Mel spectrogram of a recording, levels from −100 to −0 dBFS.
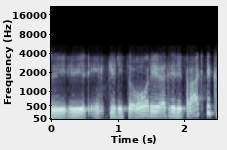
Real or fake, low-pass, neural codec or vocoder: fake; 5.4 kHz; codec, 24 kHz, 0.9 kbps, WavTokenizer, medium speech release version 2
